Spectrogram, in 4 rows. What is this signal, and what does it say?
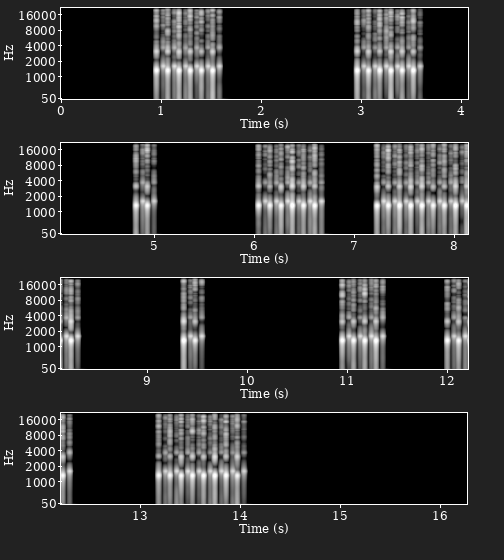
Pulse dialling, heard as clicks on a phone line, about 9 pulses a second. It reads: 6 6 2 6 0 2 4 3 8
